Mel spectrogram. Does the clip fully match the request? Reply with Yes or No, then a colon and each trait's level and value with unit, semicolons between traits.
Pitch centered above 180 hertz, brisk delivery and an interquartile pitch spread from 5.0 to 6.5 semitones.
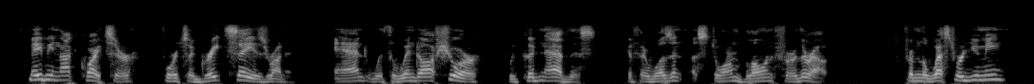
No: medium, 155 Hz; fast, 210 wpm; average, 5.3 semitones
